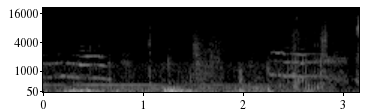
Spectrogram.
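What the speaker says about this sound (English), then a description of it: "the cats want to harass me." Household cats meow several times at close range, short plaintive calls spaced over a few seconds amid faint indoor rustling, with no talk.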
